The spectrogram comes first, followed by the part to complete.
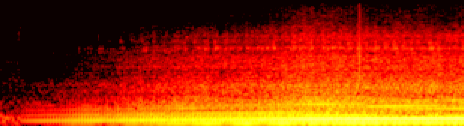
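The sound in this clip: A car engine revs up and pulls away as someone drives off in a radio drama scene, its steady mid-pitched drone growing louder over about three seconds.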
